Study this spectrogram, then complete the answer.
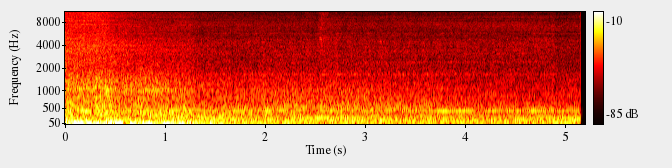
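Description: A triumphant game fanfare swells and slowly fades.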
